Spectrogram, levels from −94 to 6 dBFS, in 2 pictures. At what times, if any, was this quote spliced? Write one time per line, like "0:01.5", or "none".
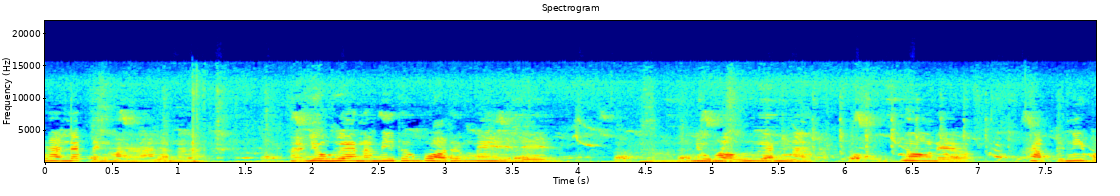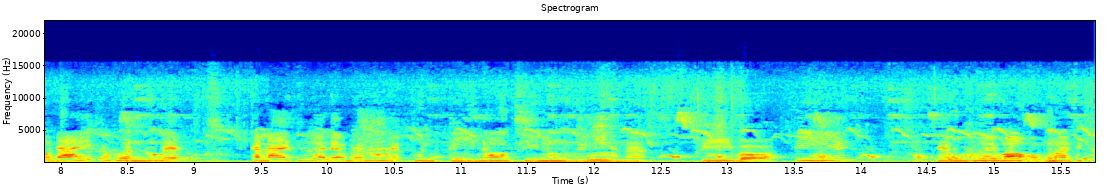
none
